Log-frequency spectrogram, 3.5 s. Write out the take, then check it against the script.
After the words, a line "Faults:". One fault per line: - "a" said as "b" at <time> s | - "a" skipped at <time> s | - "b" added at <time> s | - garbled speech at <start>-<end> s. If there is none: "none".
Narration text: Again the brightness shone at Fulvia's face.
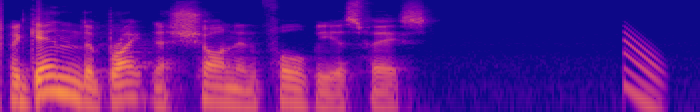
Again the brightness shone in Fulvia's face.
Faults:
- "at" said as "in" at 1.2 s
